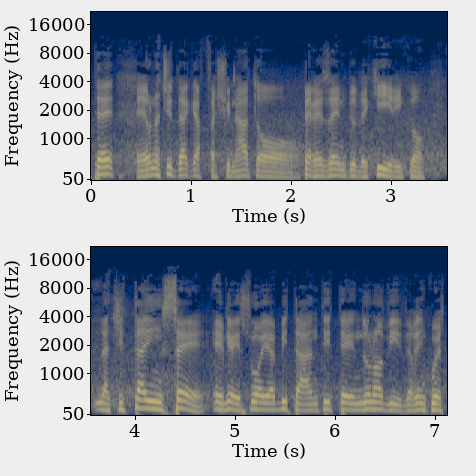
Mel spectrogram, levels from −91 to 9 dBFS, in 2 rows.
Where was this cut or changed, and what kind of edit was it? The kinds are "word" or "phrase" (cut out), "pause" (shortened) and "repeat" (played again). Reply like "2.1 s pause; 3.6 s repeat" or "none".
4.9 s word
